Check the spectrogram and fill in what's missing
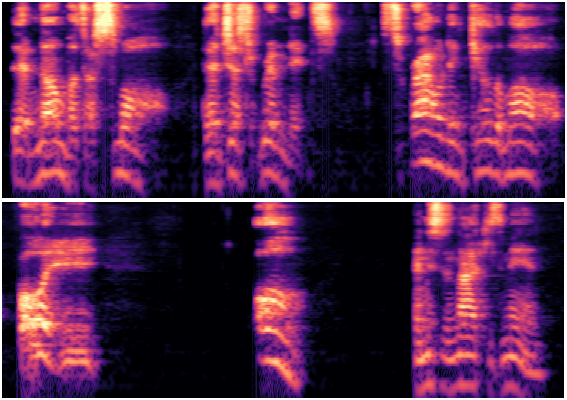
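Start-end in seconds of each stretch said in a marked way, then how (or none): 0.1-6.5 raised, louder orders rising to war cries; rally troops to surround the enemy; battle command. Acted.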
